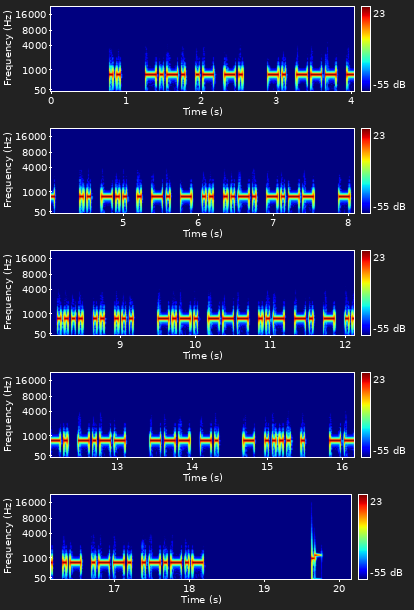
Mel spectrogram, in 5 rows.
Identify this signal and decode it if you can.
Morse code, heard as a keyed tone, about 25 wpm, 700 Hz. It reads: I CAN NOT IDENTIFY THIS COUNTRY ON THE MAP.
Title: Sentences from Top 1000 Words - Review Part 6 - 25wpm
